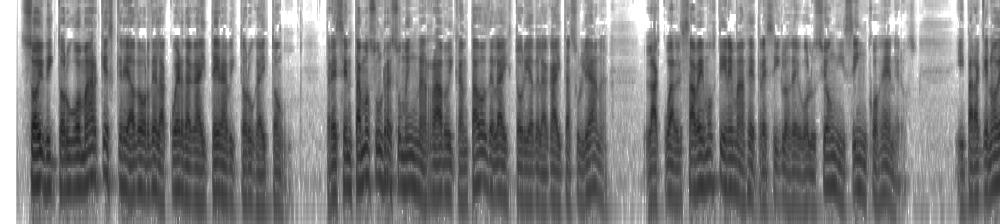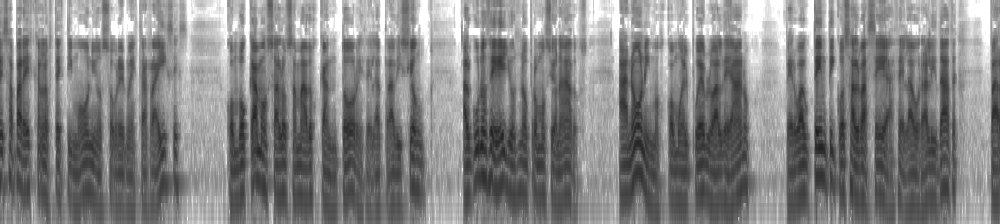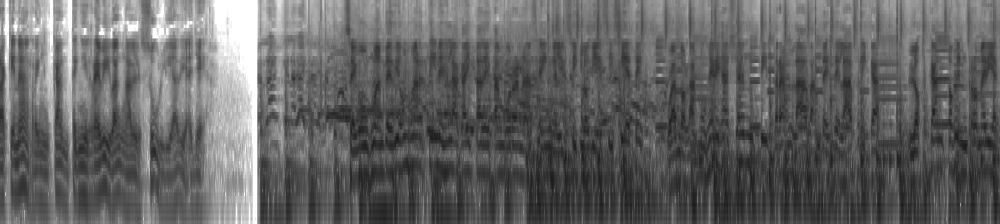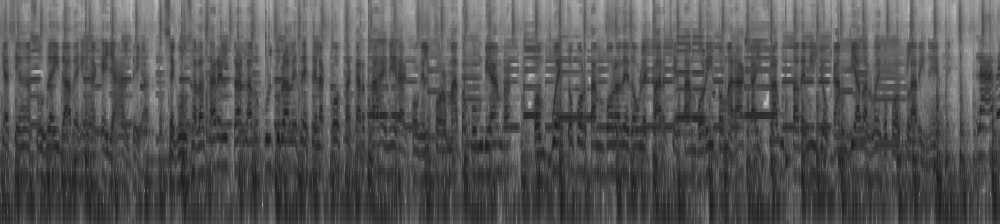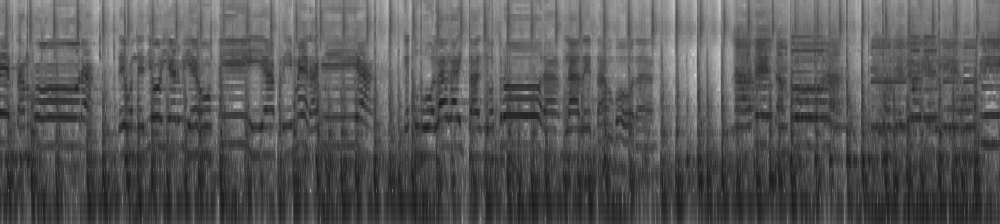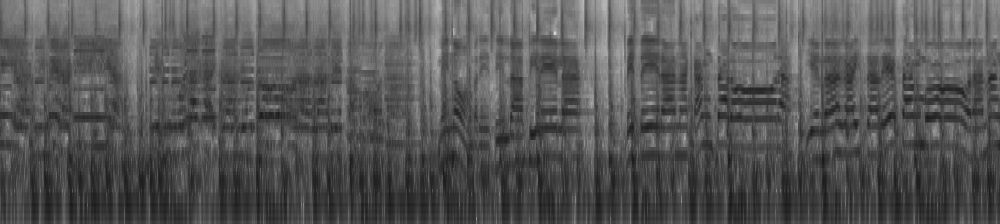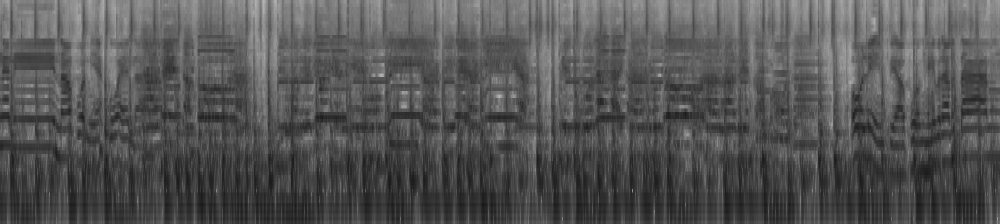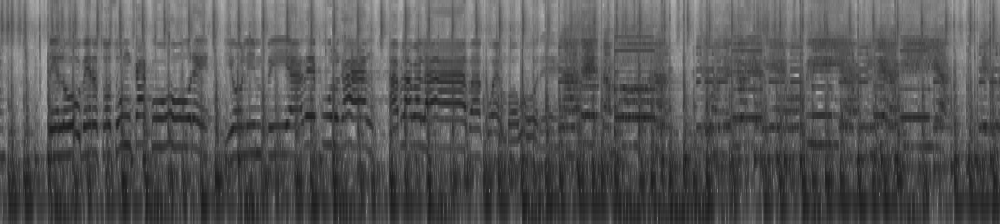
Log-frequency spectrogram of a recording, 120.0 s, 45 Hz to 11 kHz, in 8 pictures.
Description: Gaita de Tambora Con una estructura r�tmica binaria de 2X4, se le denomina as� por ser la tambora de doble parche el principal instrumento musical. Su bater�a es muy parecida a la de la cumbia o gaita ancestral de la costa atl�ntica de Colombia y la del Tamborito de Panam�, a saber: tambora de doble parche, tamborito, un maracon y un clarinete que sustituye la vieja ca�a de millo.
catedragaitadetambora.mp3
